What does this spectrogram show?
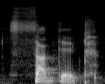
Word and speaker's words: subject: cable end word so if we put the stress on the first cable is you be sub it becomes a n subject but if we add the stress on the second cable jaor it become a verb subject proun sub subject is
